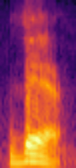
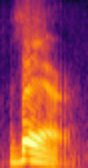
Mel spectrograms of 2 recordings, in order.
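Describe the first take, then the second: No difference in how they are said.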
